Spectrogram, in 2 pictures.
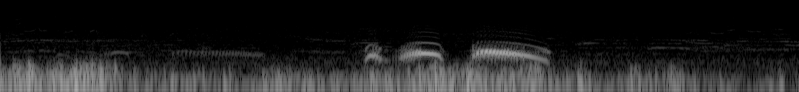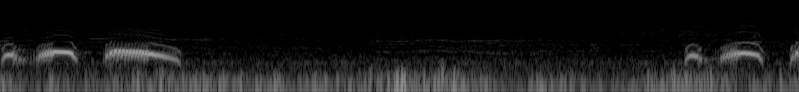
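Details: Spotted dove calling as a lure bird for trapping: three soft, hollow cooing phrases of two or three notes each, the last note longest and falling, spaced a few seconds apart over low rumbling background noise.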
